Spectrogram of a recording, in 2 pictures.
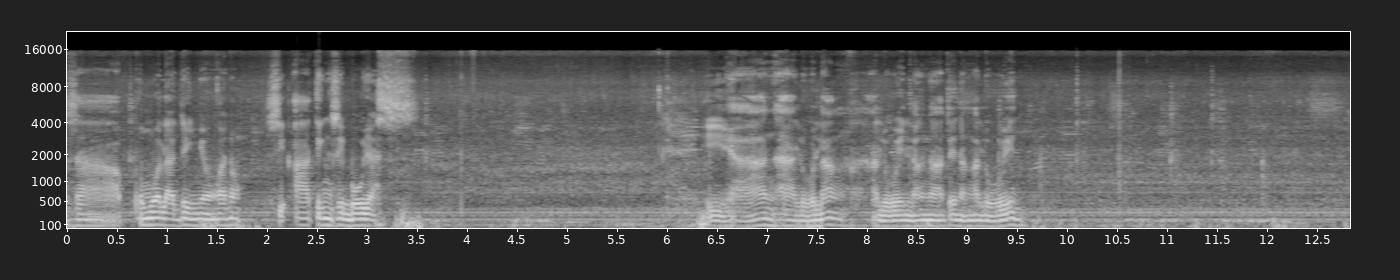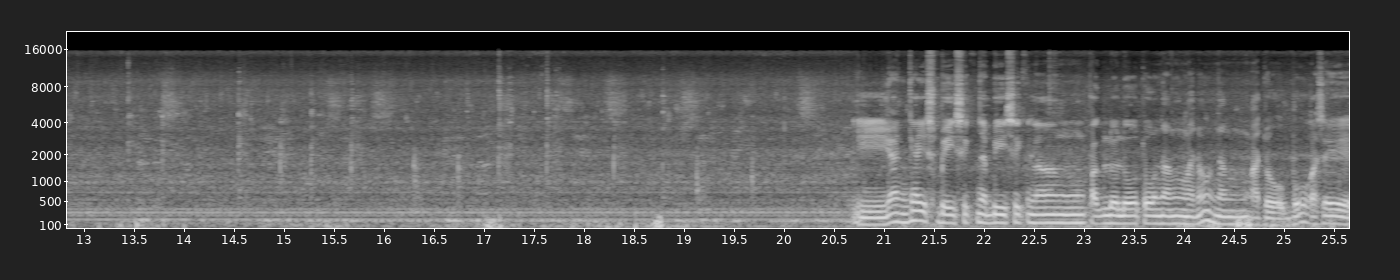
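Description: A metal spatula scrapes and clinks against a metal pan.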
